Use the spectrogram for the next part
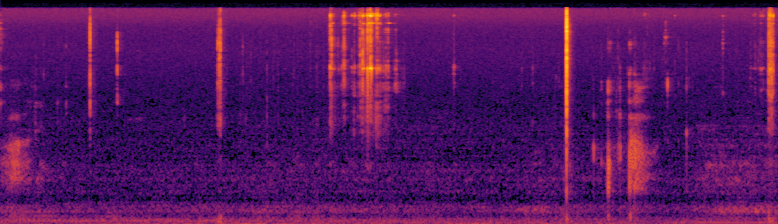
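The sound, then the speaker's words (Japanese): Keys jingle faintly and a lock gives a few sharp metallic clicks as something is unlocked to be taken off, sparse, spread over several seconds against a low, steady background rumble. “この鍵ずっと欲しかったんだもんねじゃあこっちかな。”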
